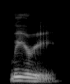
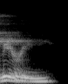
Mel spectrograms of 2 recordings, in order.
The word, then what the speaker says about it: leery: And then there's that dictionary where you can look up a word like leery. That was my recent word. Green tea, E. Leery.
